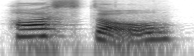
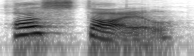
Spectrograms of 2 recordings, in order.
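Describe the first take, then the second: First: It is said in an American accent. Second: It is said in a British accent. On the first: "in American, sedangkan di American accent, we say it hostile" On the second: "That's in British English. ... Di British kita pakai I"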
